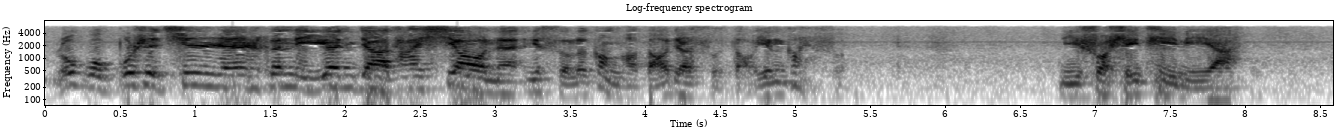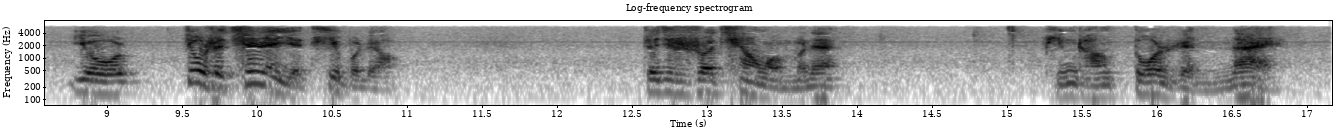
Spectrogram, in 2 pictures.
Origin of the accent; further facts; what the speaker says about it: North China, China; 我们小的时候在北方就听说这个事情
